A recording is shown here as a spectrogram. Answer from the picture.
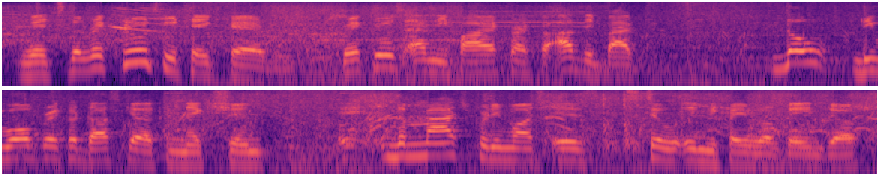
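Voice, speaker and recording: Music plays in the background as a man talks at a moderate pace with a fairly high pitch, lively intonation, and very even loudness. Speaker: gaming YouTuber. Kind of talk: gameplay commentary. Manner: many fillers.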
